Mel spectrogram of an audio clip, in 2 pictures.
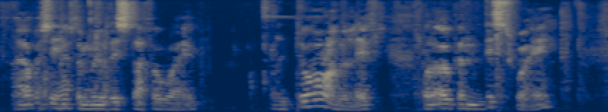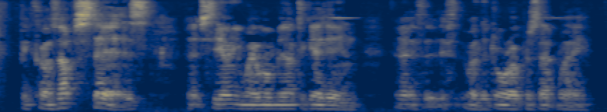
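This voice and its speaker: A man's fairly low, dark, mellow, somewhat breathy voice with long, frequent pauses. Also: ordinary pitch variation, moderate pace. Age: 80s+. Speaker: homeowner vlogger. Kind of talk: casual walkthrough narration. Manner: halting, with self-corrections.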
